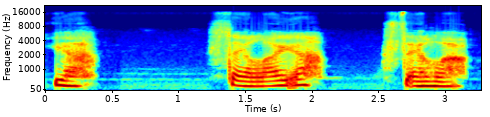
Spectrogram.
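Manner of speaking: broken up, stumbling over the name; a touch of choking on each word; mildly halting grief; halting, faltering. Acted. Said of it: "ucapku dengan terbata-bata".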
